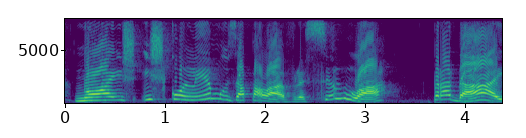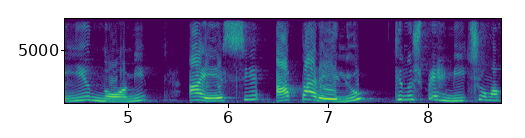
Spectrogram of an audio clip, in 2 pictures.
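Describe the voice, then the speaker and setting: A woman teacher with a Brazilian Portuguese accent gives a recorded video lesson. Her voice sits high and moves a lot in pitch. She explains at an unhurried, careful pace. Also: fairly bright tone.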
